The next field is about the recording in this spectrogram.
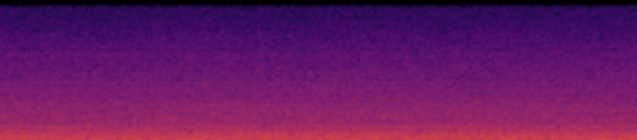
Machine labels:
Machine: fan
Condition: abnormal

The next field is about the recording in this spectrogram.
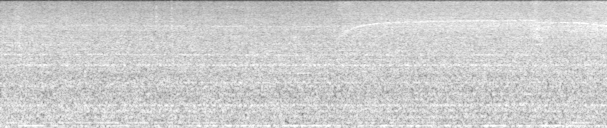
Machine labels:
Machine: fan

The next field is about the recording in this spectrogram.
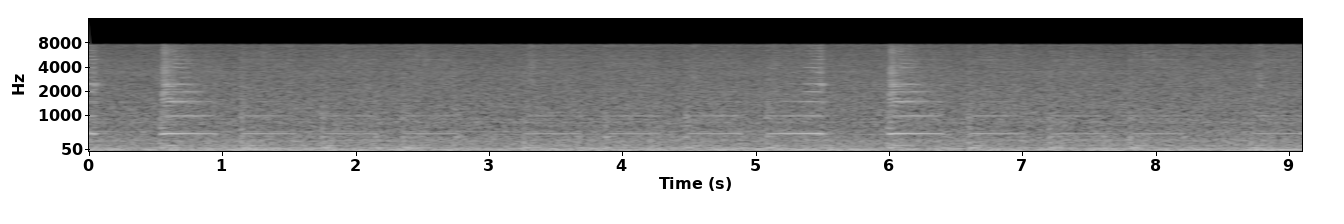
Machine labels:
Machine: slide rail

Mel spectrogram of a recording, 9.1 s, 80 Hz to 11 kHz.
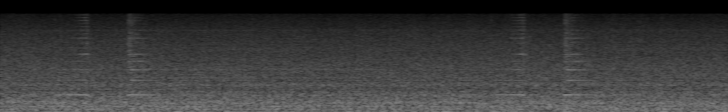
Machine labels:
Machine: slide rail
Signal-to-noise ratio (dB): -6 dB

